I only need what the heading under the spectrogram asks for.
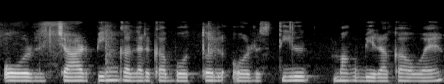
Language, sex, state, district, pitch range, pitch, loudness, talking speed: Hindi, female, Arunachal Pradesh, Lower Dibang Valley, 165-180 Hz, 175 Hz, -18 LUFS, 175 wpm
